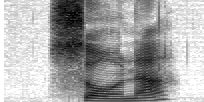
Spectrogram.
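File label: "zona", Spanish, female, slow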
